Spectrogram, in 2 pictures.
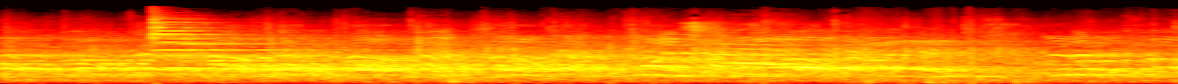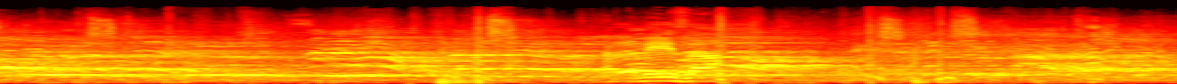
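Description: Indistinct shouting voices from the ringside crowd and corners in a large hall during a boxing bout, with sudden thuds of punches landing, the sharpest about a second in.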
